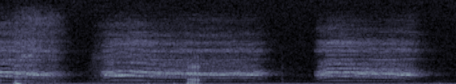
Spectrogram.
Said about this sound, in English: That's an American crow.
